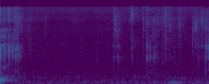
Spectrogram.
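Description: Near silence: room tone, with a few faint ticks in the second half as a snakeskin-print zip wallet is handled.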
